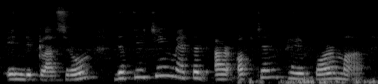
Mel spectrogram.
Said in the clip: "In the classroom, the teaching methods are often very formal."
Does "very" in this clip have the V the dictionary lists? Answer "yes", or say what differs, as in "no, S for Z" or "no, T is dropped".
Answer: no, P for V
